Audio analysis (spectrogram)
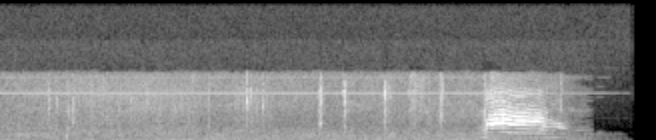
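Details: A chocolate silver Ocicat kitten, four months old, outside on a harness and leash, gives one drawn-out meow with a falling tail near the end. Before it there is only a quiet outdoor background with faint ticking.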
